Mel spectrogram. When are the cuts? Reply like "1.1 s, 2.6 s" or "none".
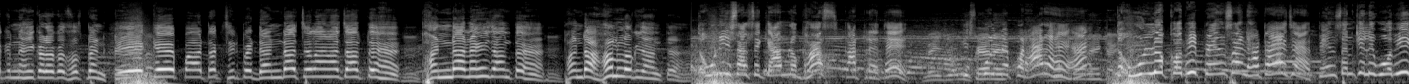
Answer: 1.1 s, 6.9 s, 11.1 s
